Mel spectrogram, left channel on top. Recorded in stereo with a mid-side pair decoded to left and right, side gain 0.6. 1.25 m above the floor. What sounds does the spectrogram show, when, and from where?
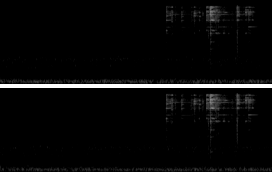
1.7 s keys jangling: 20° right, 0.9 m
